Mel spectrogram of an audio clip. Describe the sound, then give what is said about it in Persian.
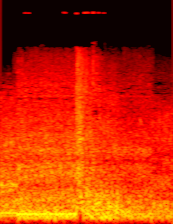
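Artillery fire during an Iranian army ground forces exercise near Isfahan, with armored units advancing. One heavy boom cuts through a continuous rumbling roar. “یگانهای زرهی با پشتیبانی توپخانه و بالگردهای کبرا در حال پیش روی هستند.”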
